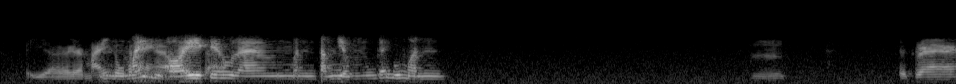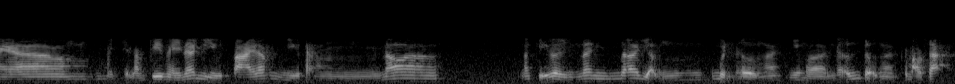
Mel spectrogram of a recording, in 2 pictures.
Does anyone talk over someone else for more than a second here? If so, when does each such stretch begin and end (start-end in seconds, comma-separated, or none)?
1.0-2.3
